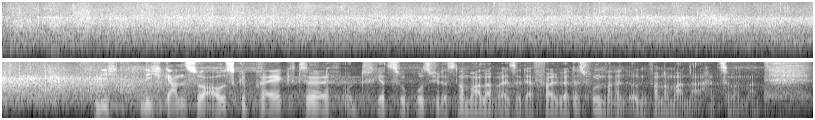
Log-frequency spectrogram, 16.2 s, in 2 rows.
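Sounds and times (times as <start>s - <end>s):
audience applause in a large hall: 0.0s - 10.2s
speech: 9.1s - 16.2s.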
